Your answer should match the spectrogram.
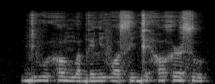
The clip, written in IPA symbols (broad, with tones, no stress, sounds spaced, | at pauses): b i˨ v u˨ h ɔ˦˨ ŋʷ a˨ b e˨ l i˨ v ɔ˨ s i˨ ɡ e˦ h ɔ˦ x ə˞˦ s u˨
